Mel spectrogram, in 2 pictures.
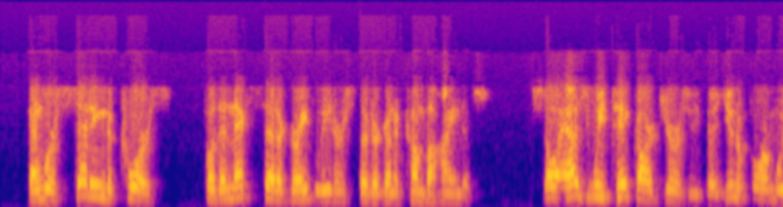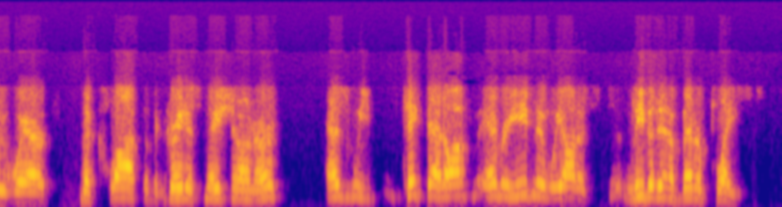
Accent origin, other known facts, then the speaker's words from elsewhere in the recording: United States; I'm an American soldier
